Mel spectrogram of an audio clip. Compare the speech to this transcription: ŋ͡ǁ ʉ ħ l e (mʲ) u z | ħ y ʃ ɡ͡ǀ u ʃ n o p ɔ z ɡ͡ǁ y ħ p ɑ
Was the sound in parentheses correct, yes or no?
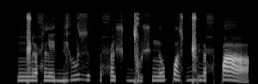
no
